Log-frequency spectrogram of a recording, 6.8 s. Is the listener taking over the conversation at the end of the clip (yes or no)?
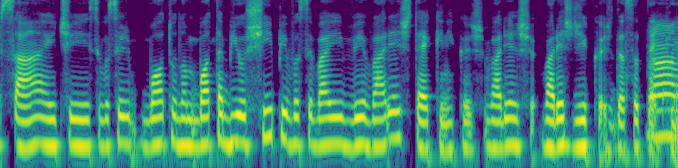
yes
